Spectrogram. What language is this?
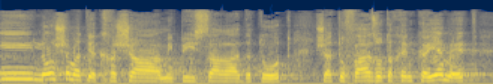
Hebrew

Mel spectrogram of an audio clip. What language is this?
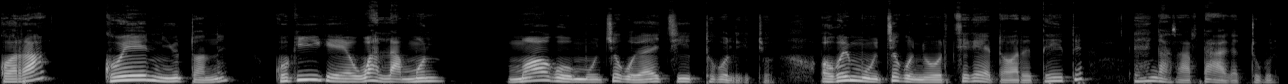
Kalenjin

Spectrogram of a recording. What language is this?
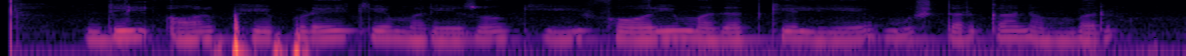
Urdu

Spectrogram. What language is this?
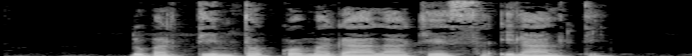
Oromo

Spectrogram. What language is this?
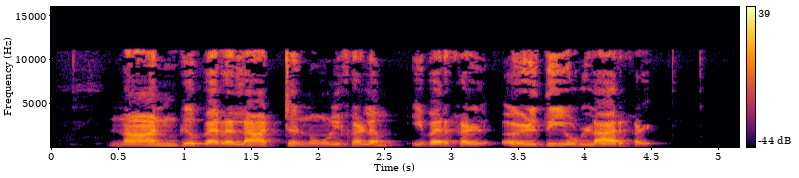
Tamil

